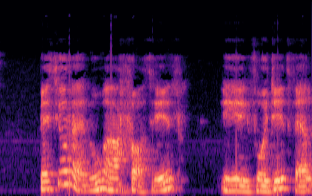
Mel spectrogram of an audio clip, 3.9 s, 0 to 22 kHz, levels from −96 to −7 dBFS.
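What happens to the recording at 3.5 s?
Overlapping chunks, from 3.48 to 3.50 s. The speech is being handled in 0.5-second blocks, and at this join the new block begins before the previous one has finished. A sliver of about 21 ms is therefore played twice in quick succession. That brief repetition lands as a click or stutter right at the boundary, a momentary hiccup in the flow of the speech before it carries on into the next block.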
